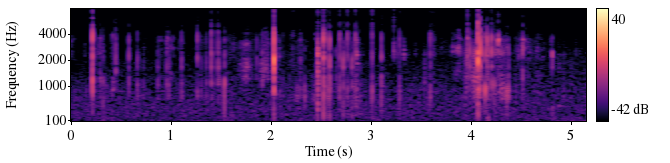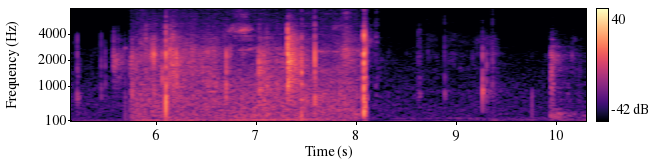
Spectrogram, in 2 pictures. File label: messing with the recorder then unknown voice; Ohio State Reformatory; EVP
